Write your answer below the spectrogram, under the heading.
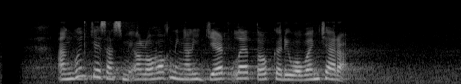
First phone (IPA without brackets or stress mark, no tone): ʔ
